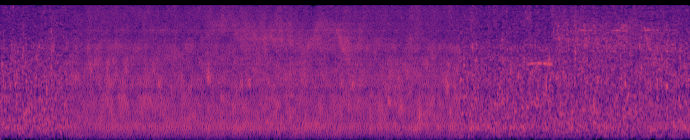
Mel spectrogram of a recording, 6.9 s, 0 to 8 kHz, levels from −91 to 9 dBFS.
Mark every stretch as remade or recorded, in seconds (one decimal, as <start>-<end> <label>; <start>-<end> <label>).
0.0-0.7 recorded; 0.7-4.6 remade; 4.6-6.9 recorded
